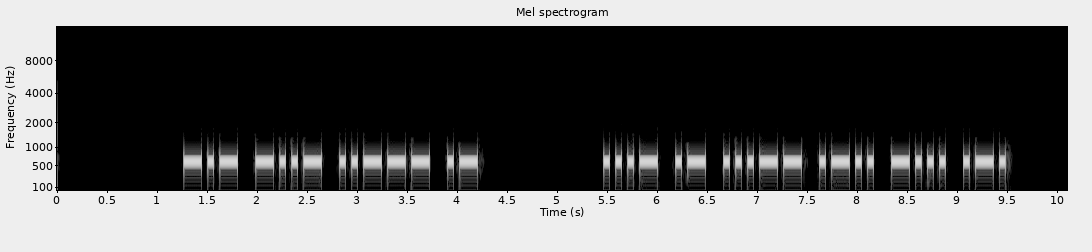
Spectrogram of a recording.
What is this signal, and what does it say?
Morse code, heard as a keyed tone, about 20 wpm, 600 Hz. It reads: KX2A VA3LBR
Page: Kaldesignaler 20 wpm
